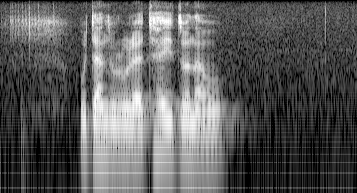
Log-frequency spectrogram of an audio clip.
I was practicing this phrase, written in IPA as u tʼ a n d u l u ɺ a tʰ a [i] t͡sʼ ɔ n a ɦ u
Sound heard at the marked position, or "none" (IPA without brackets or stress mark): i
